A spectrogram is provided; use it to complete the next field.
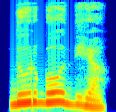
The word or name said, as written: ದುರ್ಭೇದ್ಯ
